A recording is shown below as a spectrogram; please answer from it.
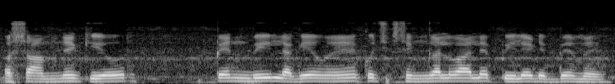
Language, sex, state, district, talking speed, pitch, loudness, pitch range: Hindi, male, Uttar Pradesh, Lucknow, 135 wpm, 145 Hz, -14 LUFS, 135-150 Hz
